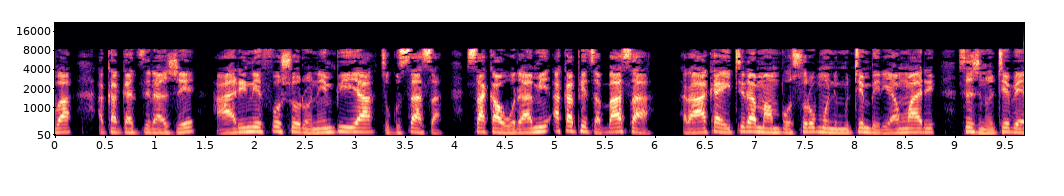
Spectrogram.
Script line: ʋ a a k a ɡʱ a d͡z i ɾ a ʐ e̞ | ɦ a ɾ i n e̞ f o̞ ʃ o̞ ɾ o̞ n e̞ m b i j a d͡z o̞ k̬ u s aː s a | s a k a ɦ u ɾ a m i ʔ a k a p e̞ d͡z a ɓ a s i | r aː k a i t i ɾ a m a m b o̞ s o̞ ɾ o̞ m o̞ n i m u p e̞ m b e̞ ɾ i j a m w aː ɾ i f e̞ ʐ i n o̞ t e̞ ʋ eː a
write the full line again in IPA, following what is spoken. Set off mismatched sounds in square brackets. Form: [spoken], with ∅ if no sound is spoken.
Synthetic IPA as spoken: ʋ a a k a ɡʱ a d͡z i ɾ a ʐ e̞ | ɦ a ɾ i n e̞ f o̞ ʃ o̞ ɾ o̞ n e̞ m b i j a d͡z o̞ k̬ u s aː s a | s a k a ɦ u ɾ a m i ʔ a k a p e̞ d͡z a ɓ a s [a] | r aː k a i t i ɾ a m a m b o̞ s o̞ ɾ o̞ m o̞ n i m u [t] e̞ m b e̞ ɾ i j a m w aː ɾ i [s] e̞ ʐ i n o̞ t e̞ ʋ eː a

